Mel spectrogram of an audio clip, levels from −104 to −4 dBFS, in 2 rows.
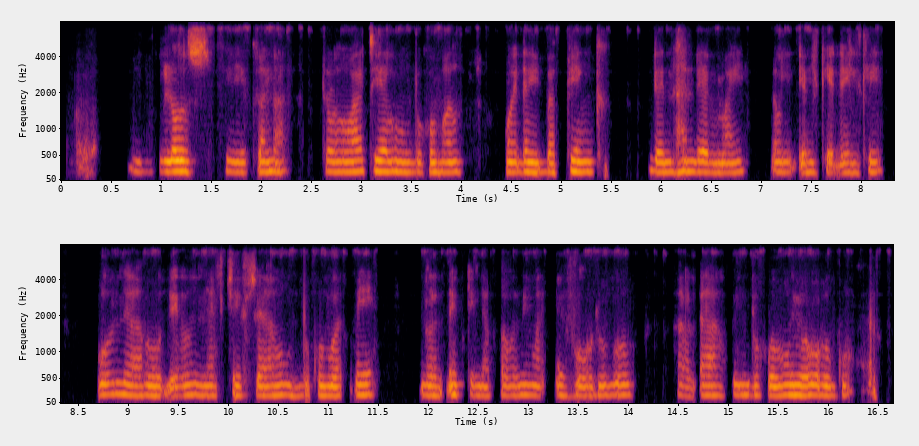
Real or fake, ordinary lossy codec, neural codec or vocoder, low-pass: fake; Opus, 32 kbps; codec, 24 kHz, 1.5 kbps, HILCodec; 7.2 kHz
